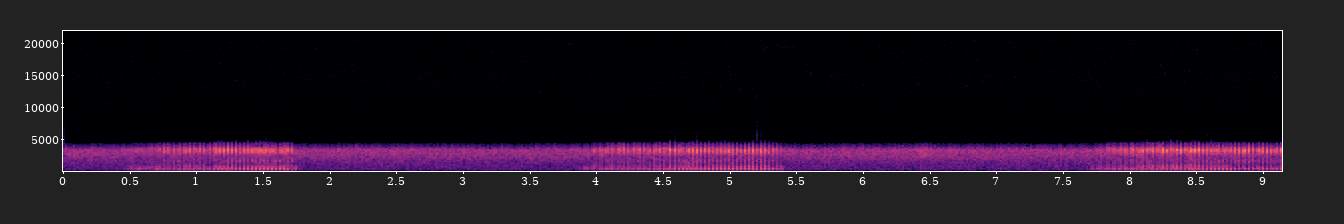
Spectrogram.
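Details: New pit bull puppy asleep and snoring, three long raspy, wheezing inhalations spaced roughly three seconds apart, each rough buzzy snore about a second and a half long, separated by near silence.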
